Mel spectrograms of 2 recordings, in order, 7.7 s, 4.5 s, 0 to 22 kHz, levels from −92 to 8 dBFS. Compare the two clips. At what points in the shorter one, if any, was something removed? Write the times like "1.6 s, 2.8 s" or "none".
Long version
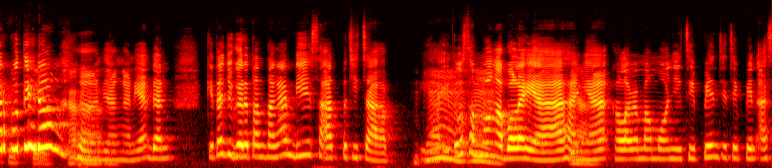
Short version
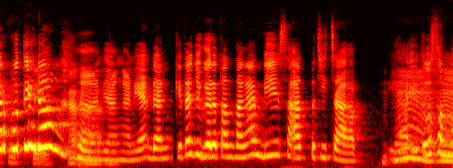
1.7 s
